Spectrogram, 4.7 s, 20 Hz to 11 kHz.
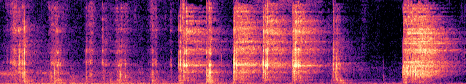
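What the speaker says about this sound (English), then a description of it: "Let me take the air cleaner cover off." The air cleaner cover of a 1985 chainsaw comes off, producing a series of close, sharp plastic-and-metal clicks, clacks and knocks, irregularly spaced, ending in a brief rustling scrape.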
